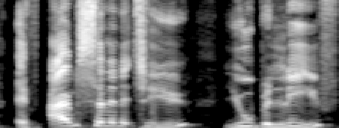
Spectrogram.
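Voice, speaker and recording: In an energetic tone, a man with a fairly high voice speaks with lively intonation. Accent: London. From southeast London. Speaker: radio DJ and presenter. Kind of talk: casual interview chat.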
